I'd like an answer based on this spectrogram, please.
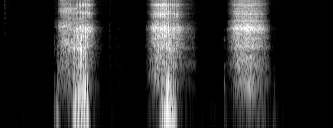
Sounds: Sniff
